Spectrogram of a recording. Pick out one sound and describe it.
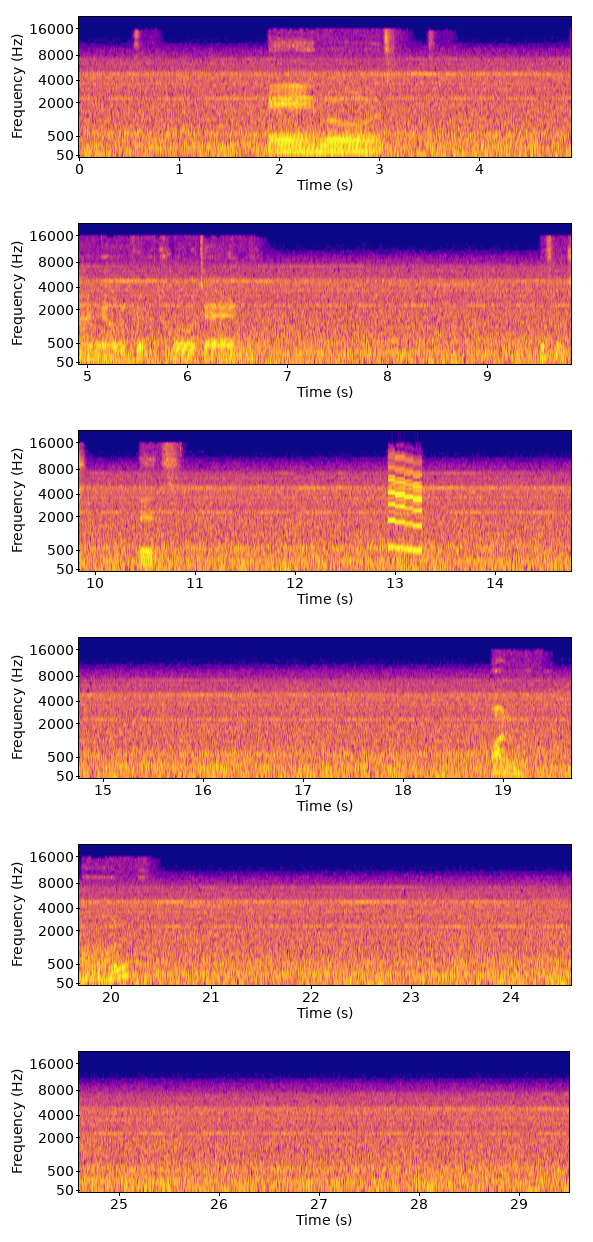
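A young man speaks briefly into a close headset microphone.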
